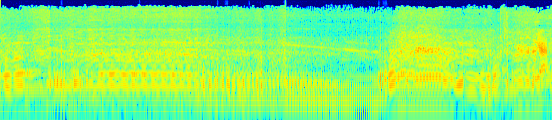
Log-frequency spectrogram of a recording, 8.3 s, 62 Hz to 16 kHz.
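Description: Yamaha MT-03 motorcycle engine running under throttle on the move: it holds a steady note, winds down as it slows from about three seconds in, then revs up sharply about six seconds in and again near the end in throttle blips meant to lift the front wheel into a wheelie.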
